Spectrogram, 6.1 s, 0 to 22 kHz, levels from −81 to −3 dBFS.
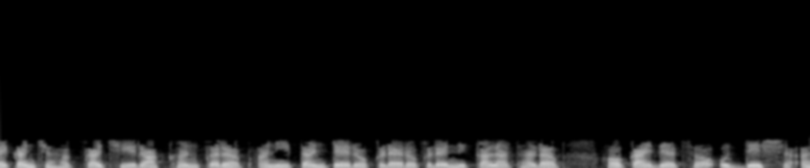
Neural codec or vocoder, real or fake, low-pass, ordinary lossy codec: none; real; 3.6 kHz; none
